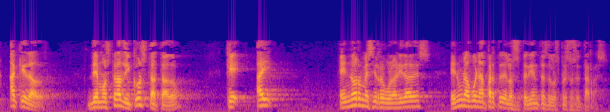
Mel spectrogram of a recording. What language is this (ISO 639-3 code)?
spa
